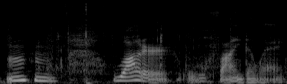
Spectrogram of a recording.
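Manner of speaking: ordinary delivery, nothing marked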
